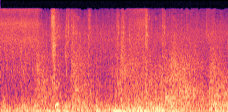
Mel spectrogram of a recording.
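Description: Footsteps thud on a stone ledge.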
